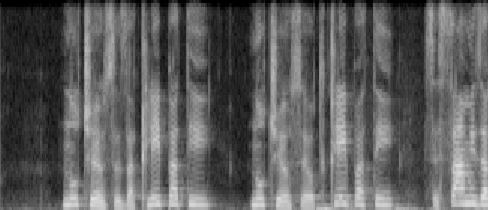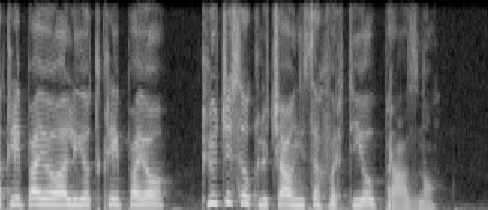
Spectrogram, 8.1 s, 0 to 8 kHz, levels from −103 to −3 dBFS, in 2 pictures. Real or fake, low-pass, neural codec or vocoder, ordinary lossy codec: real; none; none; none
